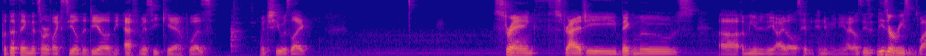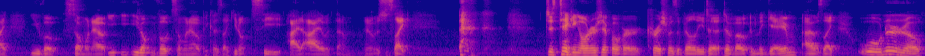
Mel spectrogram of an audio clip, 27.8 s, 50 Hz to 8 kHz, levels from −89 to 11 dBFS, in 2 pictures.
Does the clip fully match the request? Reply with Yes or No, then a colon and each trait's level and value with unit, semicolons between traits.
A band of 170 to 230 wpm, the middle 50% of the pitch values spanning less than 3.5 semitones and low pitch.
Yes: average, 175 wpm; average, 2.7 semitones; low, 105 Hz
